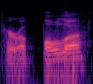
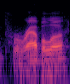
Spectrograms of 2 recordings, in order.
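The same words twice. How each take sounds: First: The stress is on the third syllable. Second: The stress is on the second syllable. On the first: The speaker calls it wrong. "not parabola. Parabola would be like if you had a set of bowls" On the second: The speaker calls it right. "the emphasis on the correct syllable"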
